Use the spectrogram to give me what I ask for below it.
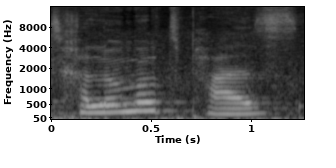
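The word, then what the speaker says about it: חלומות פז: And Chalomot Paz is how you say sweet dreams in Hebrew, but it actually translates directly as golden dreams. Dan halomot pas adalah cara kalian mengucapkan sweet dreams atau mimpi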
